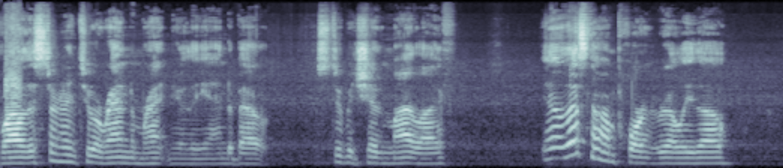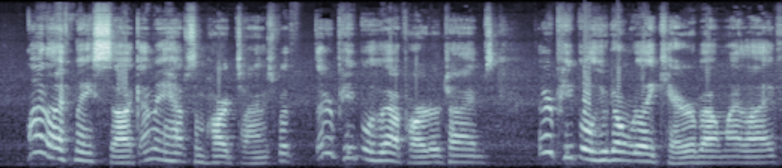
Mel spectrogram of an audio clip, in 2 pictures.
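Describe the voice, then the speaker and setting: The speaker talks at a fairly quick pace. Noticeable background noise runs underneath. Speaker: YouTuber. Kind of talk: casual vlog.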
